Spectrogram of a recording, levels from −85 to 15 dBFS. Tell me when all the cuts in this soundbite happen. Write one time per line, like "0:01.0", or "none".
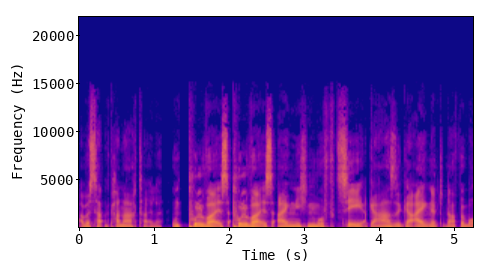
0:01.2
0:02.0
0:03.4
0:03.8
